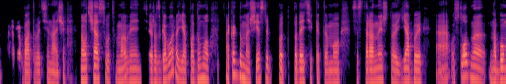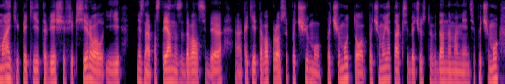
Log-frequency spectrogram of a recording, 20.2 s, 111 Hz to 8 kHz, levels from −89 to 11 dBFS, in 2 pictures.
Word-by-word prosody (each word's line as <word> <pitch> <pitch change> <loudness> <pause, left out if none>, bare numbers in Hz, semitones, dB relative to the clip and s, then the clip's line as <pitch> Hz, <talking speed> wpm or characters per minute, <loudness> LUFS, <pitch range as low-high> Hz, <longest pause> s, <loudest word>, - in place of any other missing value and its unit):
э, - - -19 0.4
прорабатывать 105 +1 -1
иначе. 100 -3 -1 0.3
Но 125 - +5
вот 130 0 +3
щас, 140 +1 +5
вот 125 - -4
в - - -30
моменте 120 0 -1
разговора, 130 +9 +1
я 115 -2 +2
подумал: 130 +4 0 0.3
а - - +2
как 185 -1 +2
думаешь, 135 -10 +1
если 135 +1 +2
б, 125 - -15
вот, 120 - +1
подойти 120 +1 +3
к - - -16
этому 110 -1 -1 0.2
со - - -9
стороны, 120 +2 +4
что 120 -2 -2
я 120 +4 +4
бы, 120 -3 +3 0.3
э, - - -1
условно, 140 -8 +2
на 120 -1 +2
бумаге 125 +1 +3
какие-то 115 0 -3
вещи 110 +1 0
фиксировал, 120 -6 +2
и, 110 0 -4 0.3
не 115 - -3
знаю, 110 -3 +1
постоянно 115 +1 +4
задавал 105 0 +1
себе, 105 -1 0 0.2
э, 100 0 -5
какие-то 110 -2 -3
вопросы 115 +7 -1
"почему?", 115 -2 -2
"Почему 120 +6 0
то?", 120 -5 -1
"Почему 120 +2 -3
я 135 0 -1
так 115 -4 0
себя 110 -1 -5
чувствую 110 +1 -7
в - - -9
данном 110 -1 0
моменте?", 100 -1 -5
"Почему, 120 +5 -1
115 Hz, 160 wpm, -24 LUFS, 110-125 Hz, 0.4 s, Но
